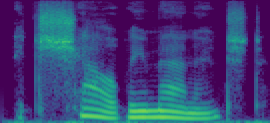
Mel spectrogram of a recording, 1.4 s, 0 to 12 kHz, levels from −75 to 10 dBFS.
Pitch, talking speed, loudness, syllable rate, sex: 165 Hz, 175 wpm, -13 LUFS, 5.0 syllables/s, female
